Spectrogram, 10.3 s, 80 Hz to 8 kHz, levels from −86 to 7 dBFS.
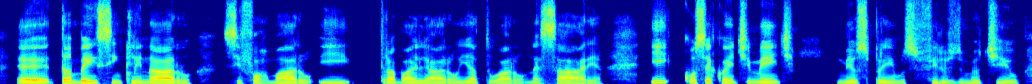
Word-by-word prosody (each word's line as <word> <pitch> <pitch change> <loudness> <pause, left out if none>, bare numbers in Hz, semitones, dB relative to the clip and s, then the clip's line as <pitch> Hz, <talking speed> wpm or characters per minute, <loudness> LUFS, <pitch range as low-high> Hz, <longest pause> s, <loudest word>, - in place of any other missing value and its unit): eh, - - +4
também 150 0 +5
se - - +4
inclinaram, 125 -2 +3 0.3
se - - 0
formaram 110 0 0
e 245 +1 -4 0.3
trabalharam 105 -1 -1
e 115 - -2
atuaram 100 -1 -3
nessa 105 +3 +1
área. 95 -4 -1 0.5
E, - - +2
consequentemente, 140 +4 +1 0.4
meus 110 0 0
primos, 120 +9 -4
filhos 110 -2 -6
do 110 - -9
meu 110 -1 -5
tio, 140 +9 -2
110 Hz, 115 wpm, -24 LUFS, 105-130 Hz, 0.5 s, também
